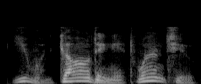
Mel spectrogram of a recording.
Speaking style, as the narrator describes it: said George quietly

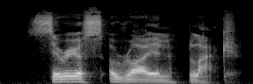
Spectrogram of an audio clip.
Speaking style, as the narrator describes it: Crouch bellowed once the crowd had died down

